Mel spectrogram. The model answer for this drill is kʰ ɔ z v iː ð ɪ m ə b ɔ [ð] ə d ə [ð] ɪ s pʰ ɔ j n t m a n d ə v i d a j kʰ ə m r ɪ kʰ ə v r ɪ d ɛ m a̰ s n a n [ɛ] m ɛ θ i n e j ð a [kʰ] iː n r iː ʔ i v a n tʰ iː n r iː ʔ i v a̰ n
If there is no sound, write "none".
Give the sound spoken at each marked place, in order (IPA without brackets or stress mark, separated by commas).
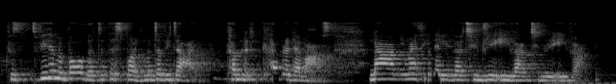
ð, ð, i, tʰ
